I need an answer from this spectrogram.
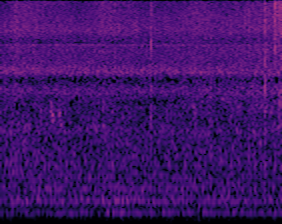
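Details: Honeybees buzzing around three very good nests: a steady, dense hum with a low drone and an overtone layered just above, unbroken for the whole stretch.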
